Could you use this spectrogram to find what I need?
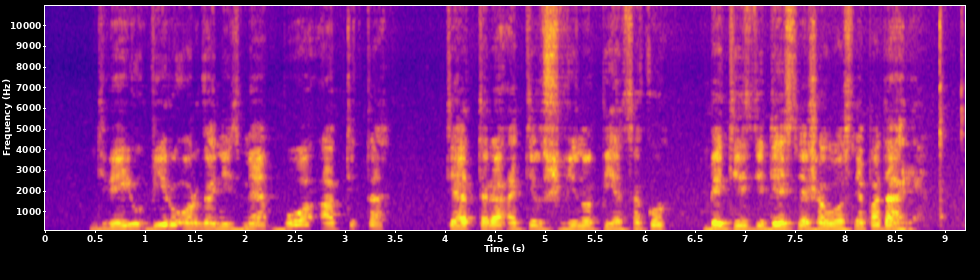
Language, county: Lithuanian, Šiauliai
